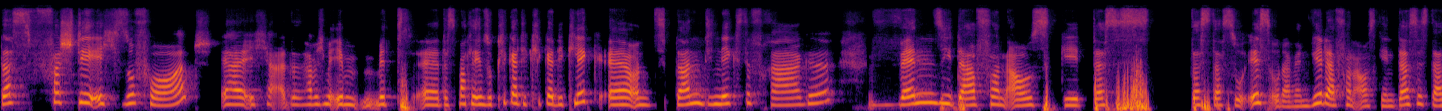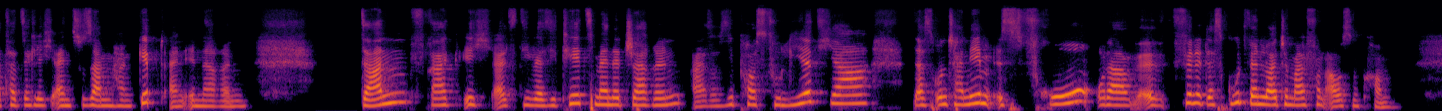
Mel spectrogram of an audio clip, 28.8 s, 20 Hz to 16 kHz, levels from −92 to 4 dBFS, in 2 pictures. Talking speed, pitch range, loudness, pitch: 150 wpm, 215-270 Hz, -27 LUFS, 235 Hz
